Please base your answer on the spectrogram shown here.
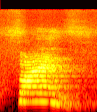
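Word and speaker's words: science: ही spelling सायन्स आहे तर इथं सी चा उच्चाराने सायन्स सायन्स राईट एस नंतर आय सायन्स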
